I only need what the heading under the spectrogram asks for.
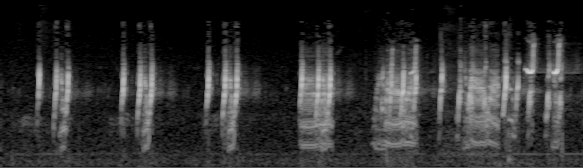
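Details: Quail, called bater locally, calling in short clipped bursts of two or three rapid notes, each burst roughly a second apart, then a denser run of overlapping, gargling chatter in the second half.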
